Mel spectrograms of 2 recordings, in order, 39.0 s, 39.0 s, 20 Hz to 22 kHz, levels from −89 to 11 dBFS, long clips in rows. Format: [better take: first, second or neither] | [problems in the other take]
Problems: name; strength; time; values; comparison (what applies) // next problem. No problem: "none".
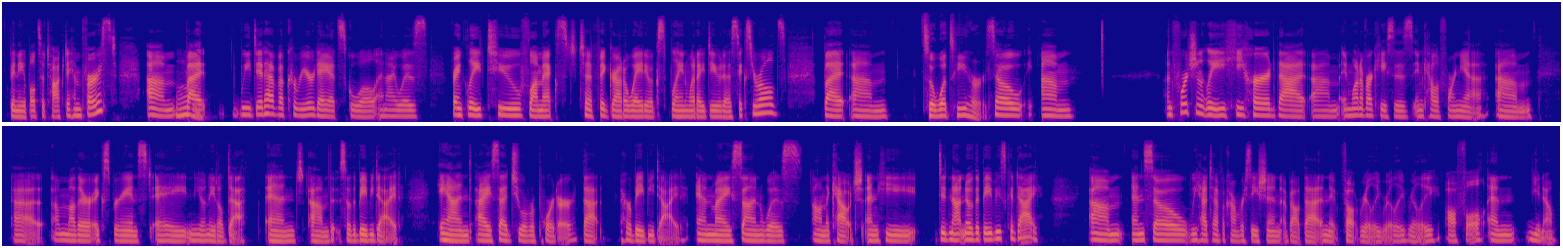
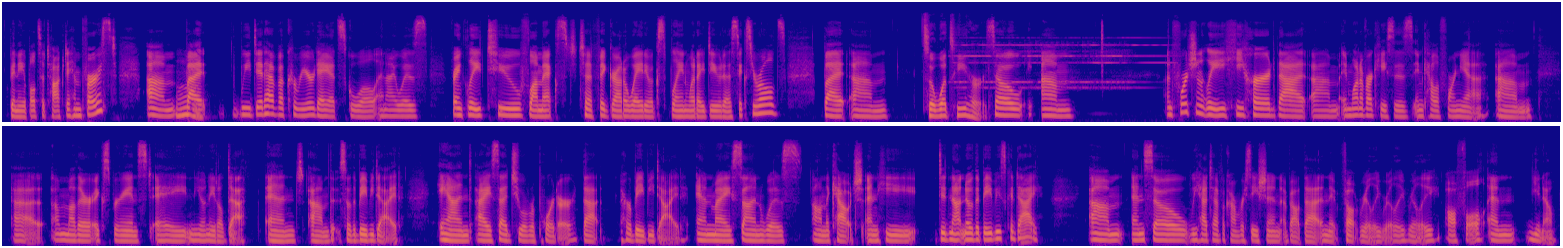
first | phone ringing; faint; from 12 to 15 s; peak 15 dB below the speech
